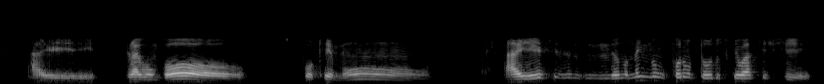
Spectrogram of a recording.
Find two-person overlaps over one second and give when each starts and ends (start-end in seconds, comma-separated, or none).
none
